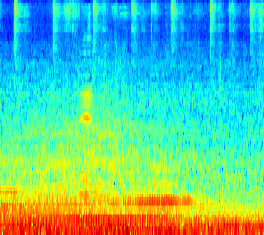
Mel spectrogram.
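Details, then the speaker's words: Car driving on new clutch; steady even low engine rumble over road and music, no slipping, grinding or knocks; engine and driveline healthy. "you can see she sounds good so i really can't complain now i really can't at the moment"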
